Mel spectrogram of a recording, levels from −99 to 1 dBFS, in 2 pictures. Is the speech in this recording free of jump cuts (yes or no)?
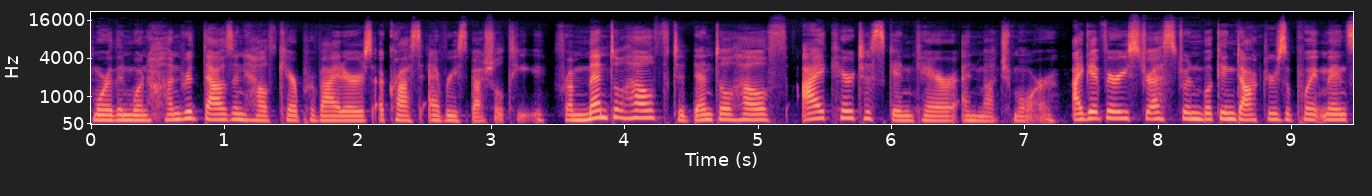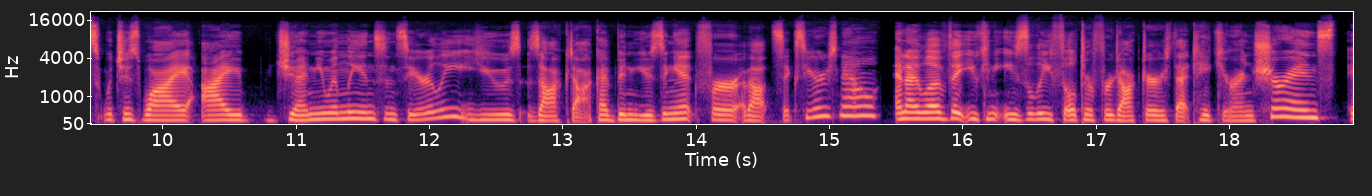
yes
